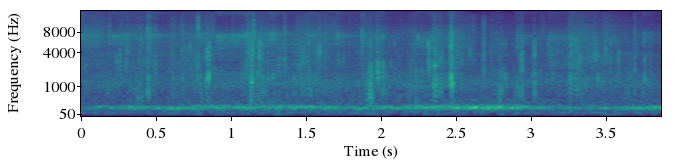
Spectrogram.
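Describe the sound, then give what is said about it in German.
Footsteps of people strolling very slowly: soft, irregular steps over a steady low hum. “Also das, die Geschwindigkeit, die wir jetzt gehen, es ist eigentlich kein Gehen, oder? Nein, dazu sagt man schlendern.”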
